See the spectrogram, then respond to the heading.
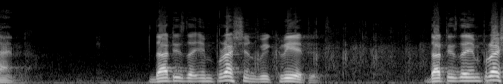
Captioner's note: applause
